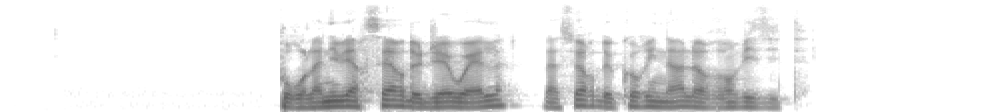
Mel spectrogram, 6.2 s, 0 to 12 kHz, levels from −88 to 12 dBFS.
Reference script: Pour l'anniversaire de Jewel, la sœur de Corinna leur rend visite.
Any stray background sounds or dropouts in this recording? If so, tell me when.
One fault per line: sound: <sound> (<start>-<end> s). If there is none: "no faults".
no faults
